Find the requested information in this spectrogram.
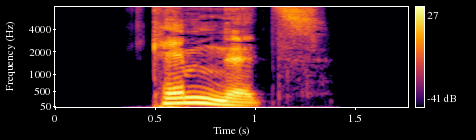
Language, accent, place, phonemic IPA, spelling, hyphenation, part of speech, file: German, Germany, Berlin, /ˈkɛmnɪt͡s/, Chemnitz, Chem‧nitz, proper noun, De-Chemnitz.ogg
- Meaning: 1. Chemnitz (an independent city in Saxony, Germany) 2. a surname transferred from the place name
